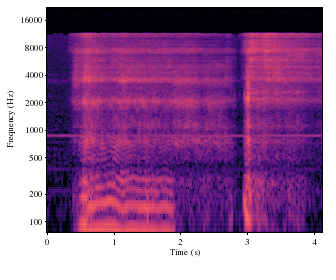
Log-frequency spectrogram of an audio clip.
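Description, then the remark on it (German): One loud, rumbling snore drawn out for over a second, then a brief quiet pause and a short, sharp snort or puff of breath. No talking. “Mit vollem Bauch legte er sich wieder ins Bett, schlief ein und fing an, laut zu schnarchen.”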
